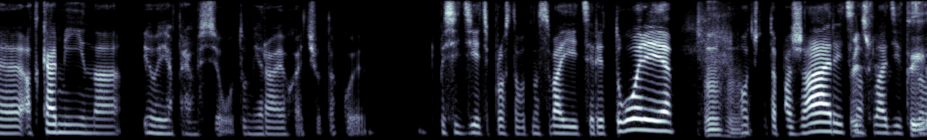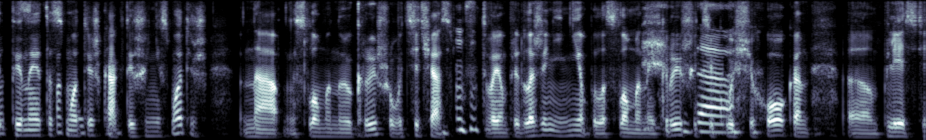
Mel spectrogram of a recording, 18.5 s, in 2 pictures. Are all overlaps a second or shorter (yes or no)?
no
